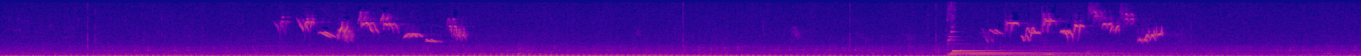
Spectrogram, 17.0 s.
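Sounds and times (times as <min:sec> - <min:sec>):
steady low hum: 0:11.2 - 0:15.0
songbird chirping: 0:11.8 - 0:15.0.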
